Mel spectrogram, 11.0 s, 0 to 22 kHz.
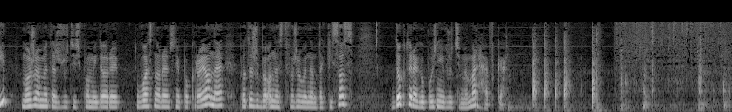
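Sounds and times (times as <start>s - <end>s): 
speech: 0.0s - 8.1s
garlic and onion frying in a pan: 9.2s - 10.9s
utensil stirring with clicks and scrapes in a pan: 9.2s - 10.9s.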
